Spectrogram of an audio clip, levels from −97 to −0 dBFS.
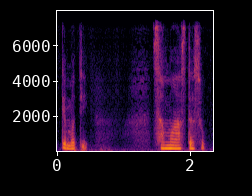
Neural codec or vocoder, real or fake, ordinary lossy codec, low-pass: codec, 16 kHz, 0.4 kbps, LongCat-Audio-Codec; fake; none; 7.2 kHz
